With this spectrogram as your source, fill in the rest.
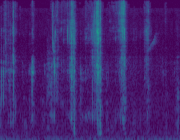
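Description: A young man slurps food into his mouth.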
